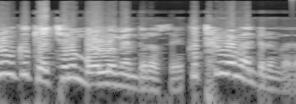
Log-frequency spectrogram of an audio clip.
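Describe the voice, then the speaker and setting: This man talks at a very fast pace in a high pitch, his voice making very wide pitch swings. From Korea, Chungcheong region. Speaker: lecturer. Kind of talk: lecture.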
